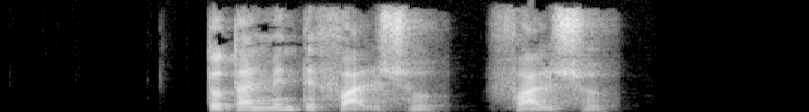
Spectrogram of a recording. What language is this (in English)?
Galician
